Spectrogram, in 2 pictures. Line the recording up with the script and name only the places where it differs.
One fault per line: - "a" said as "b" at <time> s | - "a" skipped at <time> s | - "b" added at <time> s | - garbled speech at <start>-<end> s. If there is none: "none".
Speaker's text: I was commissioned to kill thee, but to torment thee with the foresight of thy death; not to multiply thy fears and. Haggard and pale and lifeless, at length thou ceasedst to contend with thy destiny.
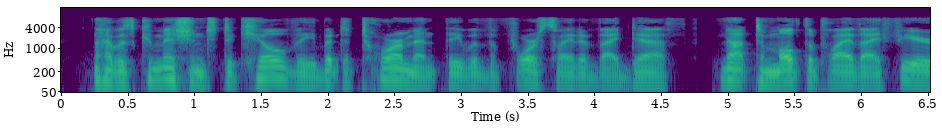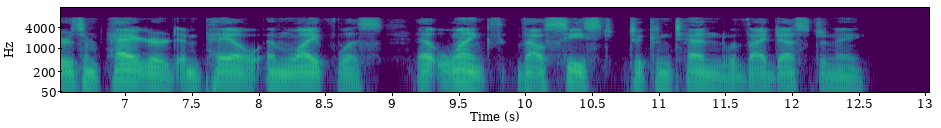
none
